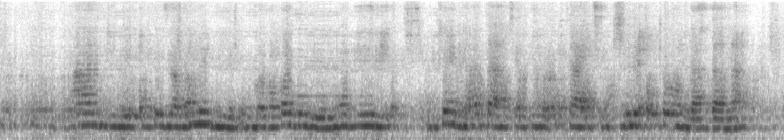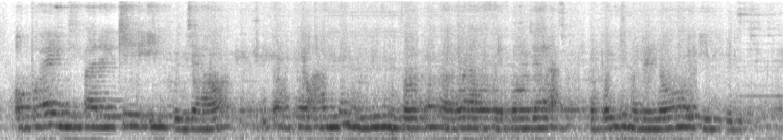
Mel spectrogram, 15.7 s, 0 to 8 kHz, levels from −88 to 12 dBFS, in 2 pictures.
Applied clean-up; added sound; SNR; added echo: neural separator model SepFormer DNS4.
